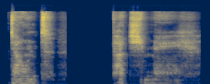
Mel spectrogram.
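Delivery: soft, whispered mutter under the breath. Voicing a character whose face contorts in rage: muttered under her breath. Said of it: "you hear her say under her breath".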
